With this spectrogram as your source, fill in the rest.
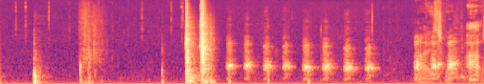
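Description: Minecraft chicken in Tekkit clucking near at hand as a string of short, evenly spaced clucks, with a few bumps and a door-like knock before them.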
